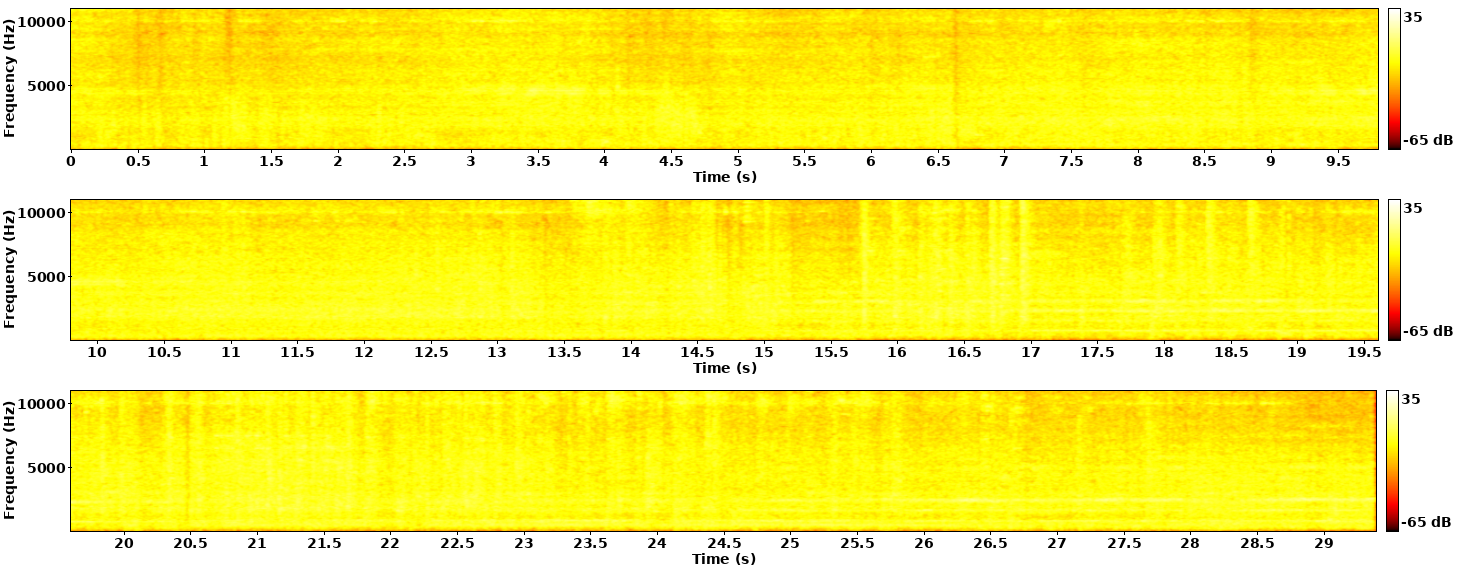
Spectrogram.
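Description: Heritage train carriages running on the rails, heard from an open carriage window: a steady rumble and clatter of wheels on track. From about halfway through, high steady wheel squeal rides over it as the train rounds a curve.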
